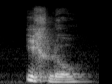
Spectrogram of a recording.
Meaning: an igloo, Inuit snow/ice-built cabin
- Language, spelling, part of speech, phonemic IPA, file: Dutch, iglo, noun, /ˈiɣloː/, Nl-iglo.ogg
